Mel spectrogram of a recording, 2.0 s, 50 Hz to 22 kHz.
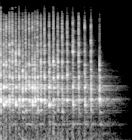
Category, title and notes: Sound effects > Objects / House appliances
Metallic Rattle - Stick on Iron Bar Fence 2
A wooden stick striking an Iron bar fence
